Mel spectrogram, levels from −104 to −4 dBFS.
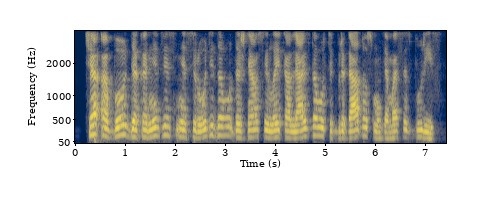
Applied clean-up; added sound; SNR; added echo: neural mask model DeepFilterNet 3.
